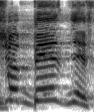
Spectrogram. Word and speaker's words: Schabusiness: Schabusiness.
